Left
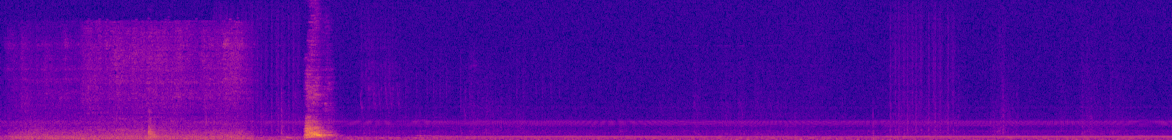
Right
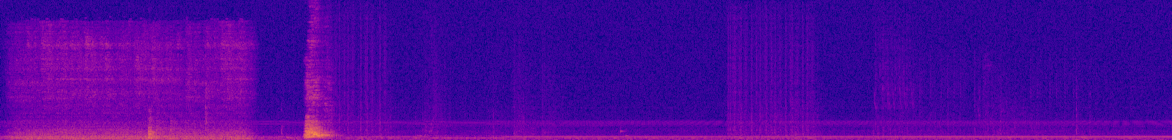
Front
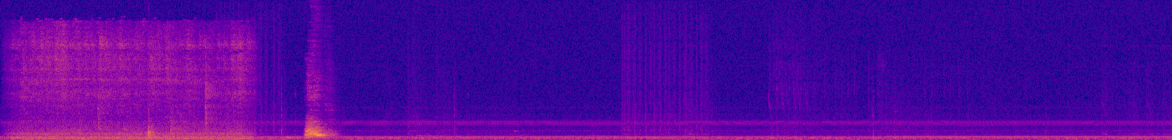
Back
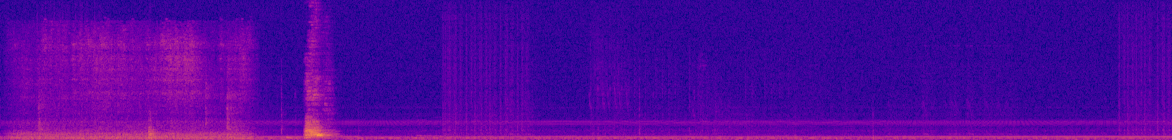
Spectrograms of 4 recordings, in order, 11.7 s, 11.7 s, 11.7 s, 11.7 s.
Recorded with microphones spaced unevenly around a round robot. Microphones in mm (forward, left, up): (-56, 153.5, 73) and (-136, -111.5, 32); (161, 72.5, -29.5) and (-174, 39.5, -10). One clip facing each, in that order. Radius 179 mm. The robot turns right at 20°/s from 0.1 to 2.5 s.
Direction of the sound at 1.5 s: 5° left.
